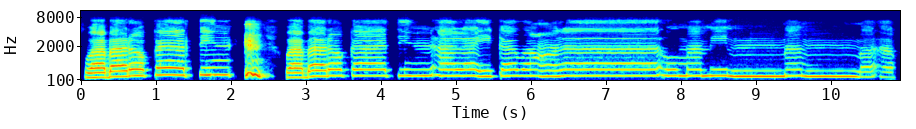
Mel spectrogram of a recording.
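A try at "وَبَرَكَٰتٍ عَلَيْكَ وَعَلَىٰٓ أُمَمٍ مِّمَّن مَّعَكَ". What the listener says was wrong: Mim, mim, mim. Dua-duanya mim, mim. Kasroh ya dua-duanya. Mim, mim. Mam, mam. Tadi tinnya, idharnya sudah bagus yang awal.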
